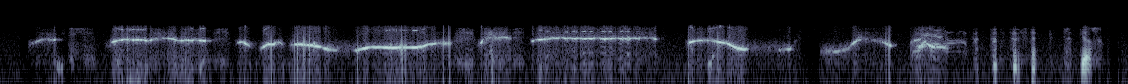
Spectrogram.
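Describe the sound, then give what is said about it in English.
A person whistles the theme tune of the TV show MASH, a slow, wavering tune holding long notes and sliding between pitches, with a few quick breathy chirps near the end and no talking. “I will research that momentarily while you whistle the theme of MASH while I search.”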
